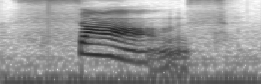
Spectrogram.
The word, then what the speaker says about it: Psalms: weird it's actually pronounced psalms the p is silent and the l doesn't make its regular noise don't ask me why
